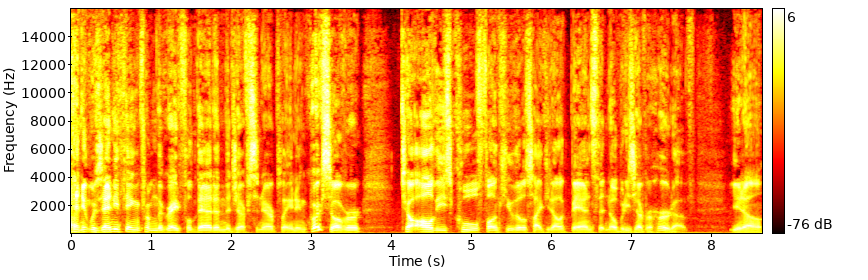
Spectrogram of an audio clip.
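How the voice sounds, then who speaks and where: The voice has a dark, mellow tone and a West Coast American accent. It moves at a fairly quick pace with lively intonation. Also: man, medium pitch for a man. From San Francisco, US West Coast. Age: 70s. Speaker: musician. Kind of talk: casual interview chat. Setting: video call.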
